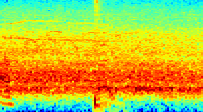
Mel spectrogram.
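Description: A body slams onto a wrestling ring mat with a thud.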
